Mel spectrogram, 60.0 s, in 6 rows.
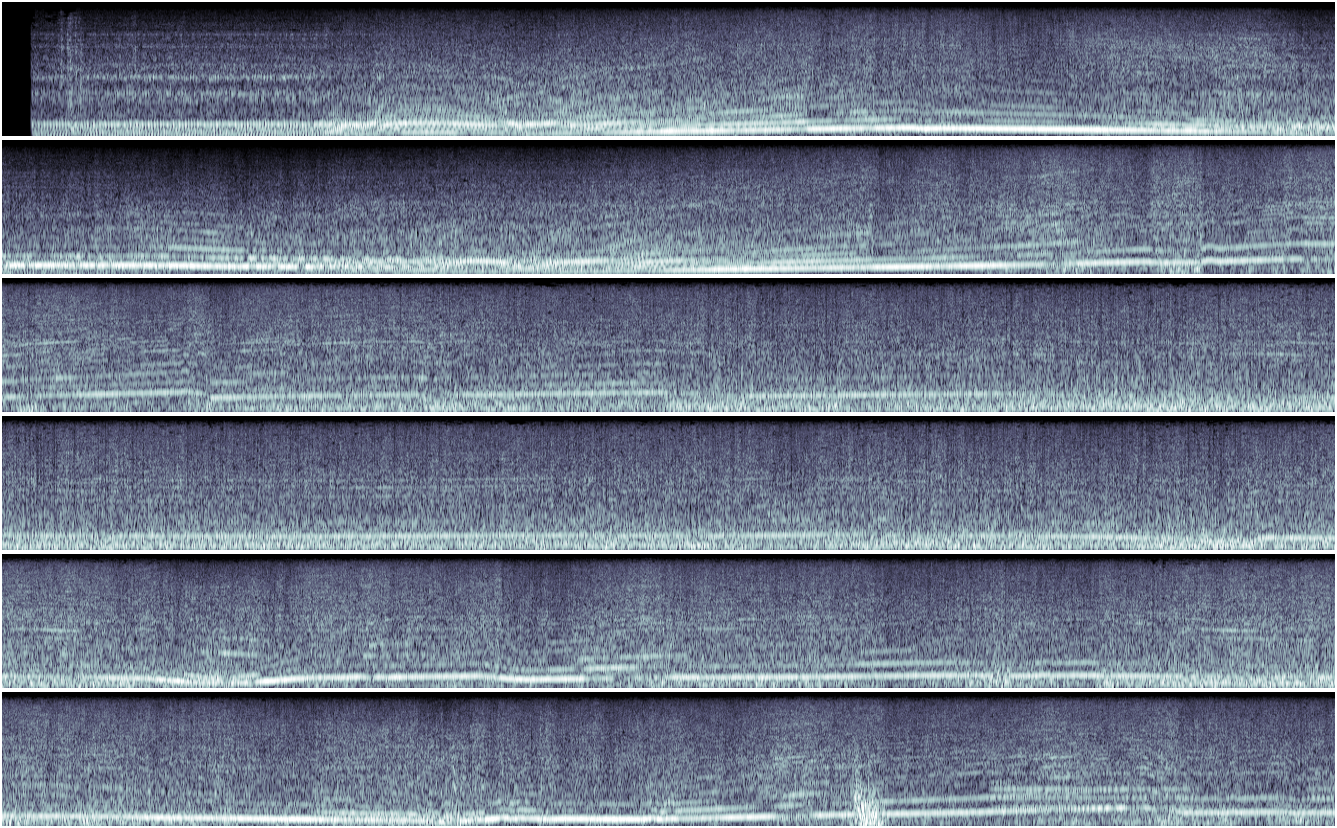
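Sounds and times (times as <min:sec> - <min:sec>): motorcycle engine accelerating: 0:00.2 - 0:59.9
wind rushing: 0:55.7 - 0:59.9.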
